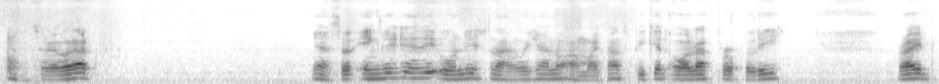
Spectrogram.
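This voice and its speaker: A man from Trinidad with a Trinidadian accent, hosting a casual live stream and chatting with viewers in a halting, repetitive way. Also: fairly high pitch, fairly even intonation, warm tone. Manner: halting, repeats himself, apologetic then defiant. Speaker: livestream host.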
